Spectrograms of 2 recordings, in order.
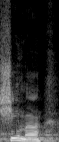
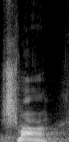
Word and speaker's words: Shema: This morning, as I mentioned, just Shema, when I told Nathan what I was going to be preaching on, he said, be sure you say it right. It's not Shema, it's Shema. And that's the Hebrew word for Deuteronomy chapter 6, verses 4 and 5.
